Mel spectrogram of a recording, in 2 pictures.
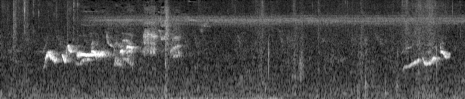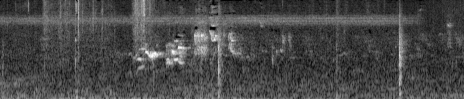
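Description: A small songbird singing in three short bursts of quick chirping phrases, about a second in, around eight seconds and around twelve seconds, over a faint steady high-pitched whine. A sharp click sounds near the end.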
